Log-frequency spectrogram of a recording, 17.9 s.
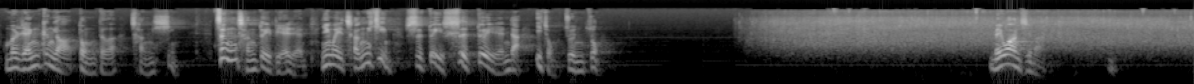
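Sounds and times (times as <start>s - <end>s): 
speech: 0.1s - 9.1s, 14.8s - 15.8s
audience applause: 11.1s - 17.9s.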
